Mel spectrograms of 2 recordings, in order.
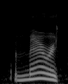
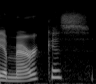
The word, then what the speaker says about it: emeritus: Did I say it wrong? See, and now I'm being incredibly self-conscious. No, I said it right. Emeritus. Did I say Americus? Emeritus.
